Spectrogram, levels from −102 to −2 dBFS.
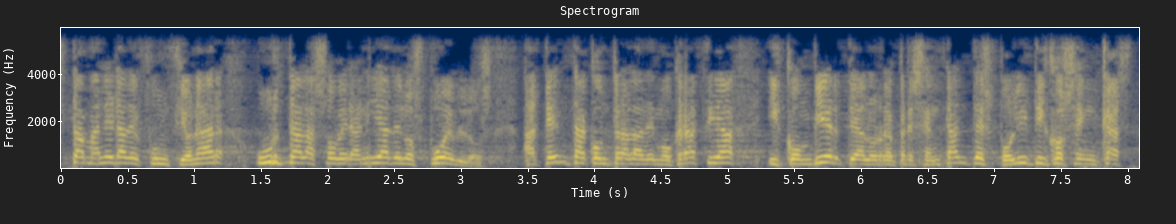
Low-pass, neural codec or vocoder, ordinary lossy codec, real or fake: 5.4 kHz; vocoder, 24 kHz, 100 mel bands, Vocos; Opus, 64 kbps; fake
